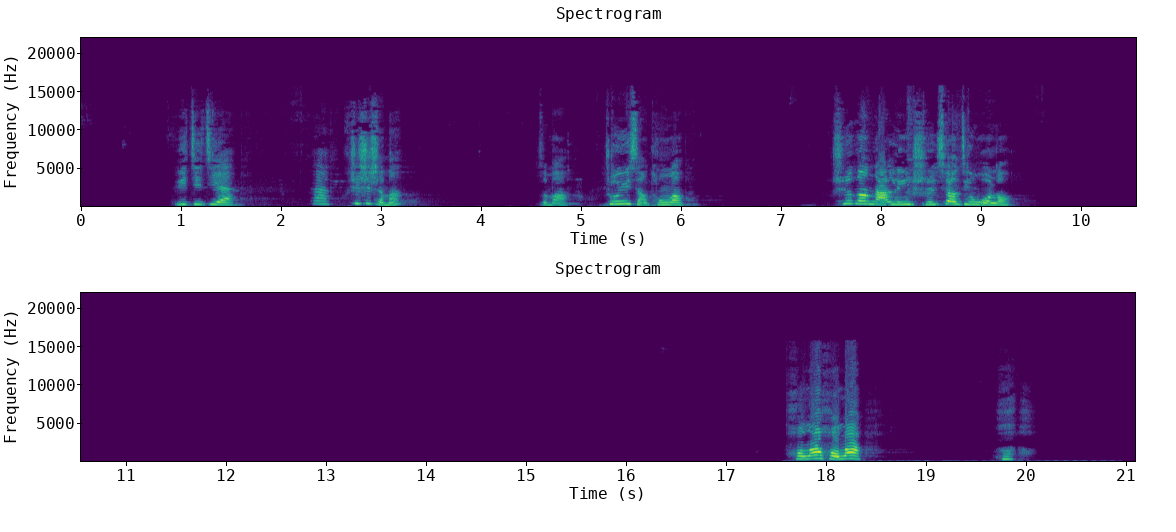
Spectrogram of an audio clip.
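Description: A young girl speaks in a bright, playful voice.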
